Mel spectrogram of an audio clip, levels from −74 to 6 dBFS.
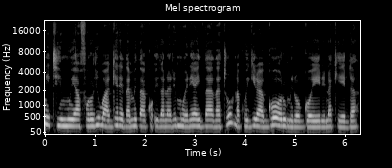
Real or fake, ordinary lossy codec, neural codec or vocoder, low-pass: real; none; none; none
